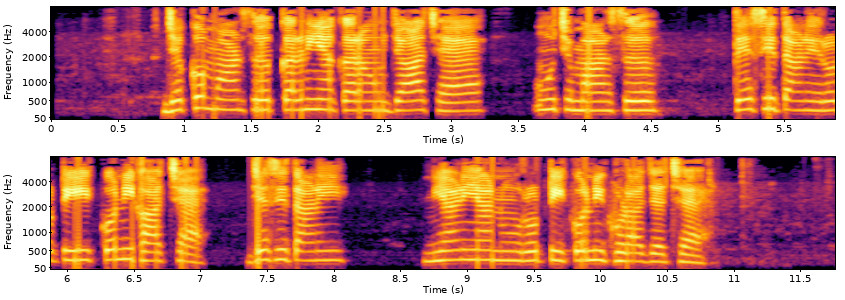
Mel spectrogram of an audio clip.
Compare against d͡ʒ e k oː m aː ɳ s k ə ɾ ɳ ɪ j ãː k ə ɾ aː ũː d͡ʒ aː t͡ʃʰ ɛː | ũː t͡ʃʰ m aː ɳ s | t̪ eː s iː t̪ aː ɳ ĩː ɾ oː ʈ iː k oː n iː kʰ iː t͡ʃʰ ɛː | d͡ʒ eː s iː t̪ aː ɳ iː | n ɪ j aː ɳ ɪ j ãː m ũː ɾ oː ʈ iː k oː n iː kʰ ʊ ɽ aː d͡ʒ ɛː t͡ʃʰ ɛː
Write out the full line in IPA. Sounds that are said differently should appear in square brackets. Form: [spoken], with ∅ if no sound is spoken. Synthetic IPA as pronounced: d͡ʒ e k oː m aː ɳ s k ə ɾ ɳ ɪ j ãː k ə ɾ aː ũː d͡ʒ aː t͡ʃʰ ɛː | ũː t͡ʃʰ m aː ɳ s | t̪ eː s iː t̪ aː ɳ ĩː ɾ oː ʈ iː k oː n iː kʰ [aː] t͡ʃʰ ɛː | d͡ʒ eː s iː t̪ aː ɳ iː | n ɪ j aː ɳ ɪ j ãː [n] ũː ɾ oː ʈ iː k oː n iː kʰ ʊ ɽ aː d͡ʒ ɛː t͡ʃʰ ɛː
